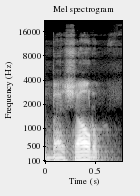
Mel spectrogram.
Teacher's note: Bashar kan huruf ra sebelum dia baris atas. Ra tu kita matikan dia, so dia bunyi tebal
